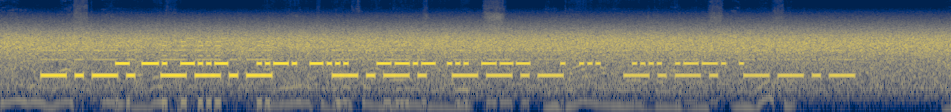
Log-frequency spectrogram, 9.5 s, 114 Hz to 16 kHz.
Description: Morse code, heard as two keyed tones, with radio static and speech in English. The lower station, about 14 wpm, 580 Hz: CQ CQ CQ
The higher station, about 29 wpm, 980 Hz: TNX FB QSO ES HPE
